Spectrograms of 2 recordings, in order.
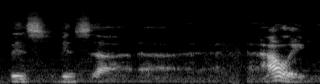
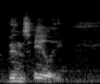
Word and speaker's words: Vince Haley: Halligan, in Roosevelt, and Vince Howley has to have sorry, I'm mispronouncing his name. Is Vince Haley?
